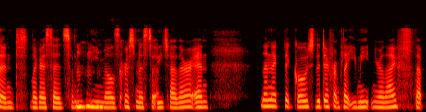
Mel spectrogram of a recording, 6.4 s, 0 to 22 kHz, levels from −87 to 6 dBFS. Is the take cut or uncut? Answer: cut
